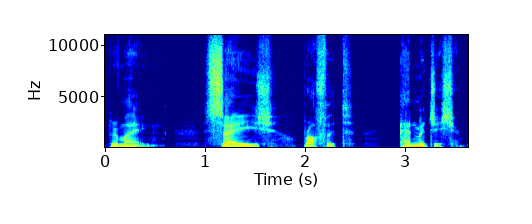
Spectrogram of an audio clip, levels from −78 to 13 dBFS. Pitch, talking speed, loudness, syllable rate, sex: 130 Hz, 85 wpm, -21 LUFS, 3.9 syllables/s, male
